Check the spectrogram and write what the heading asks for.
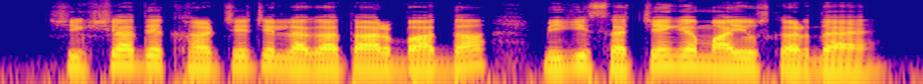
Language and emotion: Dogri, sad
